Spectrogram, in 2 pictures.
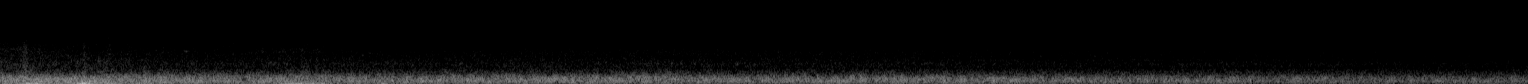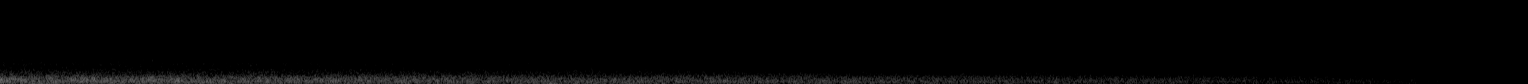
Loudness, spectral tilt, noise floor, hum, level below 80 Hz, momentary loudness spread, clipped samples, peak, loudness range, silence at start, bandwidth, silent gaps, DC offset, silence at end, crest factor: -42 LUFS; -10 dB/octave; -84 dBFS; none; -48 dBFS; 20 LU; under 0.1%; -16 dBFS; 20 LU; 0 s; 10.5 kHz; none; under 0.1%; 2.85 s; 26 dB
